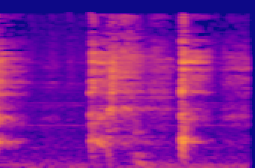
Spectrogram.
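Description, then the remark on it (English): A voice imitates a choking cough from a piece of kernel stuck in the throat: two sharp, raspy bursts about half a second apart, fairly loud, with a strained throaty quality and no words. “I was coughing a lot, and then...”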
